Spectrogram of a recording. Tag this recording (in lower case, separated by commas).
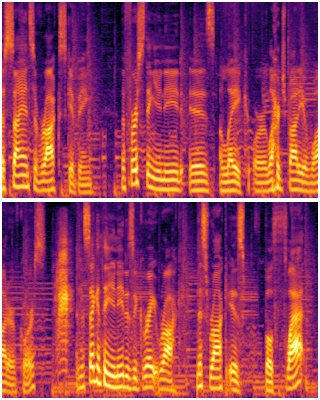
music, speech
